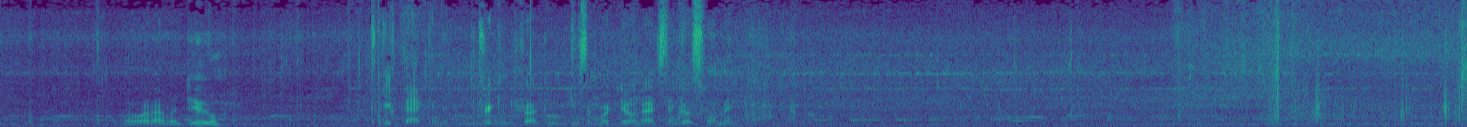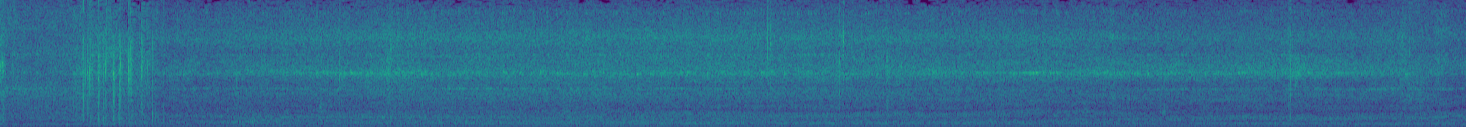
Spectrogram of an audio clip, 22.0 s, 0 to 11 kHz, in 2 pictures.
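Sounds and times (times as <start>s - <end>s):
car engine idling: 0.0s - 22.0s
short clatter: 9.4s - 12.3s.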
